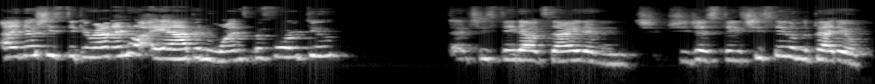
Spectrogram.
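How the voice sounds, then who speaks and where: A woman's voice: sits high, moderate pace, reverberant. A woman with a Québécois accent, chatting casually and playfully with viewers as a livestream host, laughing often. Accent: Québécois French. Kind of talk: casual live chat.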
